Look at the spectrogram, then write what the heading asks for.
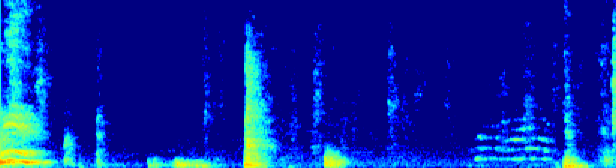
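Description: Mama cat Butters, also called Butterscotch, meows several times in short, close, fairly quiet calls with pauses between them, while soft sounds of movement fill the gaps.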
